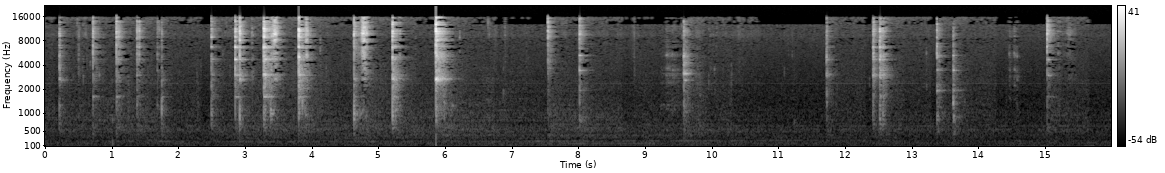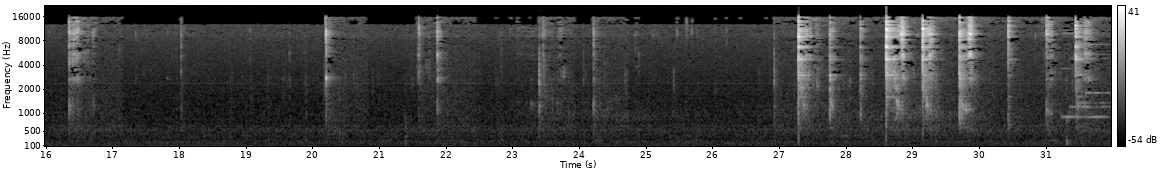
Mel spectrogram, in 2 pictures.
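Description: Metal spoon clinking and scraping against a ceramic rice bowl while eating, in quick runs of clinks early on and again near the end, with scattered single clinks between.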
